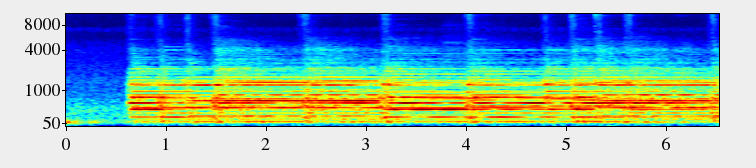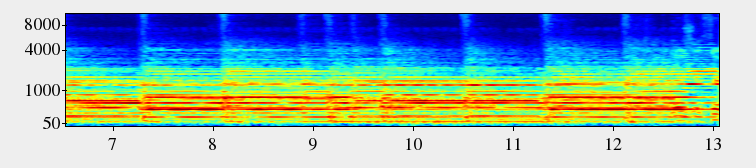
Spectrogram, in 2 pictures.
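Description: A loud, sustained distorted electric guitar chord ringing thick and buzzy, with sharp rhythmic pick attacks cutting through, no voices.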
